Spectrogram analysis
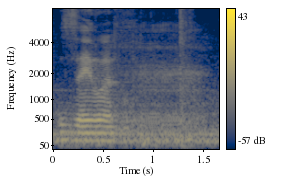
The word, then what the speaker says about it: Xalyth: Zalith. Toss is her last name. Because it would be pronounced like a Z, but it's Zalith.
